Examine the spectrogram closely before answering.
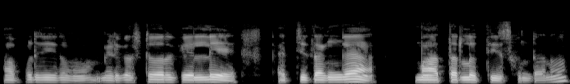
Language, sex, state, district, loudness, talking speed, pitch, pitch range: Telugu, male, Andhra Pradesh, Anantapur, -17 LUFS, 85 wpm, 105 Hz, 100-110 Hz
